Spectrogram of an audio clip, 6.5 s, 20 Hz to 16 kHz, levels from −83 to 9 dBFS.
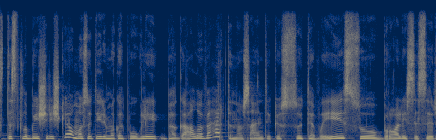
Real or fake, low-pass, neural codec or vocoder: real; 14.4 kHz; none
